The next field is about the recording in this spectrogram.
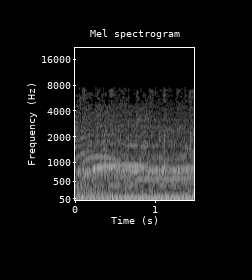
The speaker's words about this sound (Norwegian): Litt jubel.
